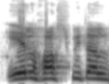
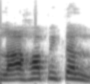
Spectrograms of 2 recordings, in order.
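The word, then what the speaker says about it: L'Hôpital: আর এইটাকে আর এক রকম করে দেখানো যায়, সেটা হচ্ছে এল হসপিটাল রুল বলে সেটাকে, অ্যাকচুয়ালি লা হসপিটাল রুল, মানে এমনিতে আমি সাদা বাংলায় উচ্চারণ করবো এল হসপিটাল রুল।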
